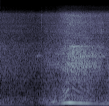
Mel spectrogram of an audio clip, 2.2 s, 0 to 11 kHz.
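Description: Volvo 740 turbo's turbocharged four-cylinder engine idling, then blipped: the revs rise sharply about a second in and drop back, and a second blip starts near the end.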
